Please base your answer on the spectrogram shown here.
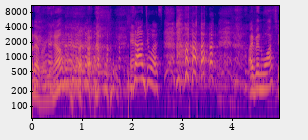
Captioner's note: laughter; laughs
